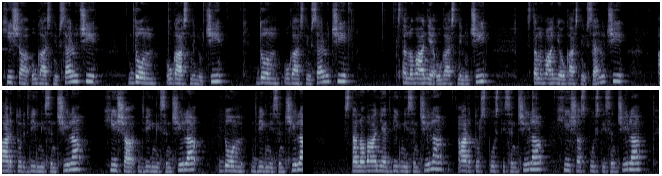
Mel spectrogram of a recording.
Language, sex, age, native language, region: Slovenian, female, 18-29, Slovenian, Savinja region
